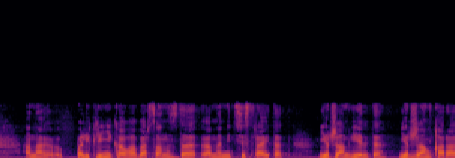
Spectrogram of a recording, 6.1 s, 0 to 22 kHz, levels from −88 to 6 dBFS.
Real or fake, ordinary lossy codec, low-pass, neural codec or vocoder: real; none; none; none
